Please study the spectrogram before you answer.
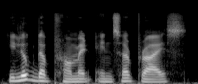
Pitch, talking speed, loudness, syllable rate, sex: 145 Hz, 210 wpm, -19 LUFS, 5.6 syllables/s, male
